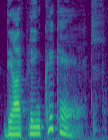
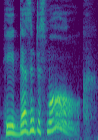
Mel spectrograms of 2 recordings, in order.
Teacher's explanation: falling down your voice is coming down decreasing at the end the pitch Falls at the end of the sentence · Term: Falling intonation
